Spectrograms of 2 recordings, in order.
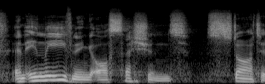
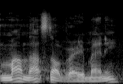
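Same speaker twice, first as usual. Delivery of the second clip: lower, deflated private aside; inner doubt; 6 semitones lower than usual. Retold or imitated. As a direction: let the pitch sink in mild disappointment. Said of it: "And inside I went".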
